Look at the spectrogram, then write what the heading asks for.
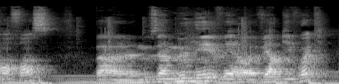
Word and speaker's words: Bevouac: nous a mené vers Bivouac avec un E, je tiens à le préciser, parce que souvent nos investisseurs nous font bien rappeler que ça peut se prononcer Bivouac.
